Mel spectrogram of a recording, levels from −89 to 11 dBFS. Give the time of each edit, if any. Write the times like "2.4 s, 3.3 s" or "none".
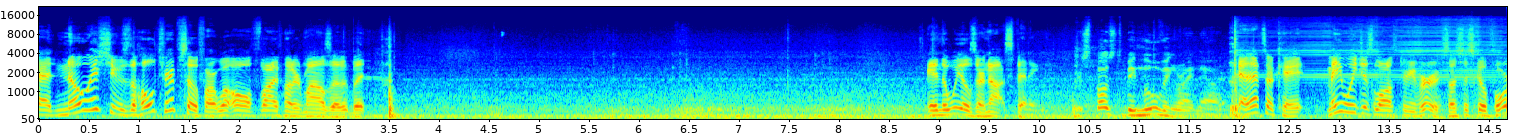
none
